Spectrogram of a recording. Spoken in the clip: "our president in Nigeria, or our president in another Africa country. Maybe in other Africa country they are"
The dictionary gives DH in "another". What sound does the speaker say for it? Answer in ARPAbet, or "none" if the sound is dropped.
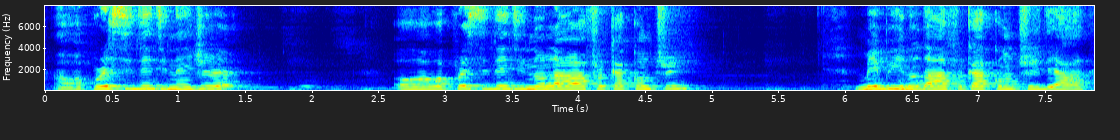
none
